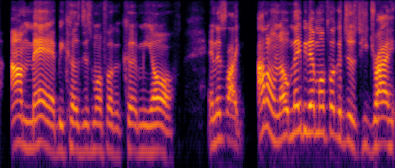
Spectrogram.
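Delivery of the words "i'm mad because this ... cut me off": normal talking voice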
